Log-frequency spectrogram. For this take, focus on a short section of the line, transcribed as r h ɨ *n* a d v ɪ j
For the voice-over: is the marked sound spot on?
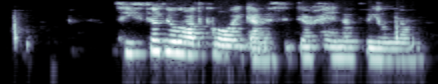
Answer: yes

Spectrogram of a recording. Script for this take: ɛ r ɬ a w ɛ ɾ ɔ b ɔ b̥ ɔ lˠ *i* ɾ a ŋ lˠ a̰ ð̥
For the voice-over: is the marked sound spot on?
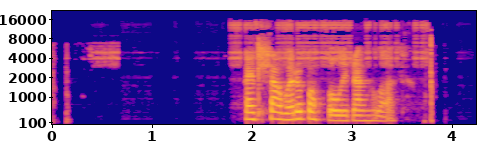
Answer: yes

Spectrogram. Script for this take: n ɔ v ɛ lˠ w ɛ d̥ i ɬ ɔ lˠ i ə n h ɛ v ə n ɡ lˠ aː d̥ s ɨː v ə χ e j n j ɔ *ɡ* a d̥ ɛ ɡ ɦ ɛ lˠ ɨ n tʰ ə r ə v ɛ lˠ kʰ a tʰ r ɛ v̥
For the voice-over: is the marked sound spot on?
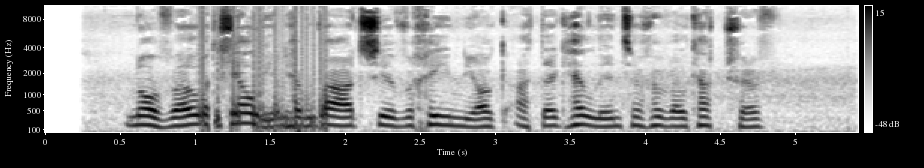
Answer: yes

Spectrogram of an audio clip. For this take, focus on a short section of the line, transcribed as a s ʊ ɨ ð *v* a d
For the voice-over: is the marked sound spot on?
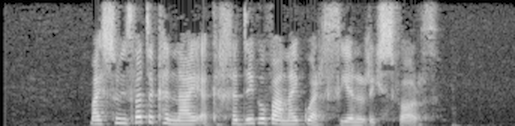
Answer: yes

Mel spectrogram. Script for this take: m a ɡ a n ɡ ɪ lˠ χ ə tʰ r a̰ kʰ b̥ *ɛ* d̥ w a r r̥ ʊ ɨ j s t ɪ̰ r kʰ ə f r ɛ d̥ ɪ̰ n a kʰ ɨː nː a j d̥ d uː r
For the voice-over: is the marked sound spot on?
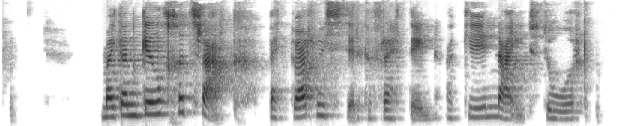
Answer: yes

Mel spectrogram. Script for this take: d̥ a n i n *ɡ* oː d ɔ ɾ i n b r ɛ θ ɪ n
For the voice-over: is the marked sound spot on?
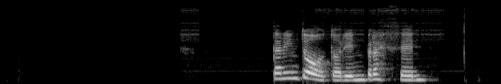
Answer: no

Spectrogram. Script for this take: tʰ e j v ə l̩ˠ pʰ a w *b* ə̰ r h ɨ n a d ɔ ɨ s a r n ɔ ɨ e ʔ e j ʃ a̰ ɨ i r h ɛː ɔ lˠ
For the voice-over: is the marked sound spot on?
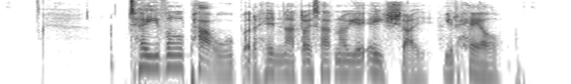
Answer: yes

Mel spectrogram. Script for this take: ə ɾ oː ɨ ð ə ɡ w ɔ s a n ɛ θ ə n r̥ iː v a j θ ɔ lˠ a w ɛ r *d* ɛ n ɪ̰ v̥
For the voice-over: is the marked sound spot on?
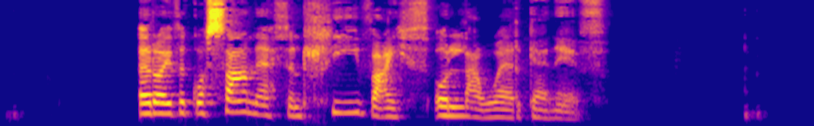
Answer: no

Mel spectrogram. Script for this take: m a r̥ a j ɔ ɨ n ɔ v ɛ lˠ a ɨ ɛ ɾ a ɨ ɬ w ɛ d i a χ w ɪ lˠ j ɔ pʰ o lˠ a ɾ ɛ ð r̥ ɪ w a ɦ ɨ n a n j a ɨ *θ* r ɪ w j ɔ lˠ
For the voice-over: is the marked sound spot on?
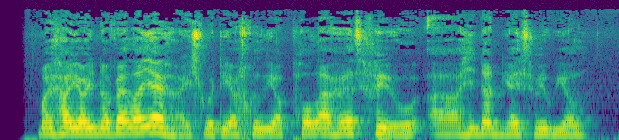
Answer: yes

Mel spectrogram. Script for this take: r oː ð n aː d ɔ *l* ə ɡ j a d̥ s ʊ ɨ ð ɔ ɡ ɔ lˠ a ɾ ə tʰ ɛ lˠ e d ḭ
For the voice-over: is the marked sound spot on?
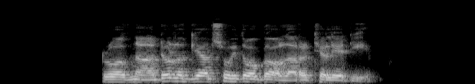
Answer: yes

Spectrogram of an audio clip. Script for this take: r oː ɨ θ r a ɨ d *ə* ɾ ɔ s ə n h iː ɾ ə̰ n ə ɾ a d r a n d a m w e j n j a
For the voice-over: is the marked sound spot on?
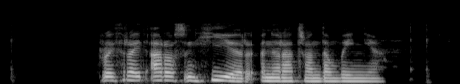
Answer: no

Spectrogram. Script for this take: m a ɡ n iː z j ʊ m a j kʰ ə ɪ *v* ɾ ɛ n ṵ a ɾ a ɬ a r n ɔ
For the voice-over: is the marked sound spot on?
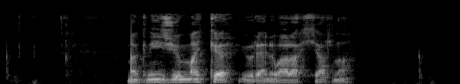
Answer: no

